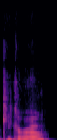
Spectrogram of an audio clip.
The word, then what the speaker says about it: Cicero: I think it sounds way better than Kikero. Okay, cool. All right, Cicero. But just in case any of you out there didn't know, that is not the classical Latin way of pronouncing that name.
